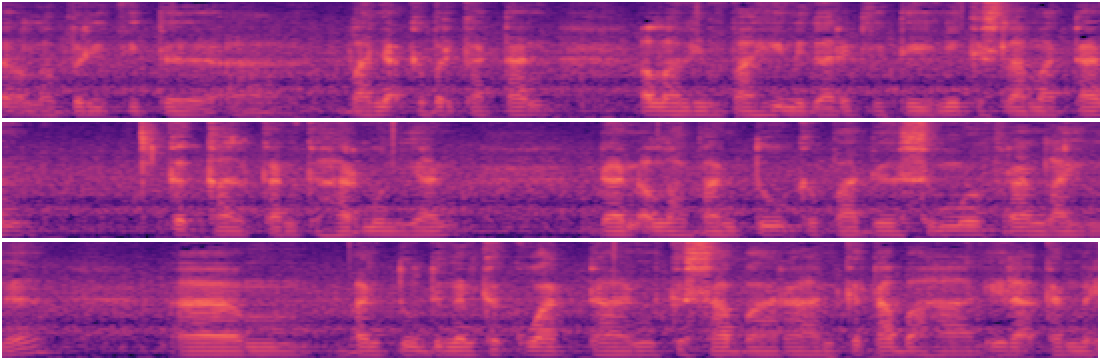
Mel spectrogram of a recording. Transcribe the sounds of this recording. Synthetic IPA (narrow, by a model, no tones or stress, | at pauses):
a̰lːahbəɾikit̪əə | baɲa̰ʔkːəbərkat̪an | ʔalahlimpaɦinəɡaɾakit̪əinikəsəlamat̪an | kəkalkankəɦarmonĩan | danʔa̰lːahbant̪ukəpadasəmuəfəɾanlainə | ʔəmbant̪udəŋankəkuat̪ankəsabaɾankət̪abaɦanʔila̰ʔkanməɾ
